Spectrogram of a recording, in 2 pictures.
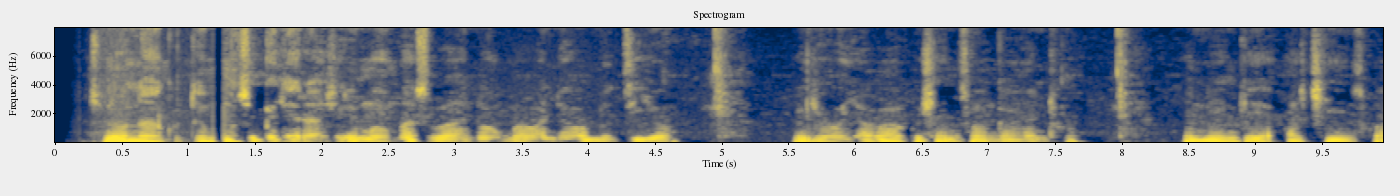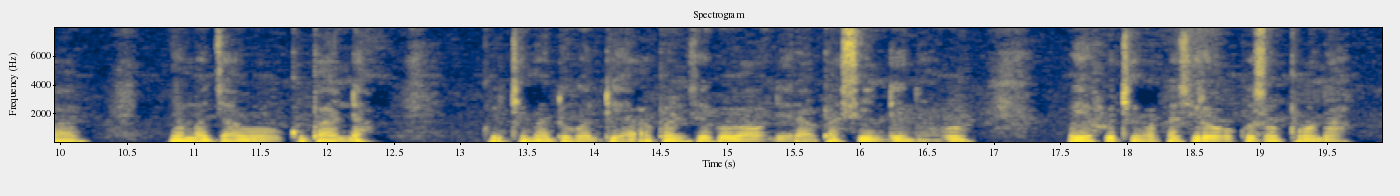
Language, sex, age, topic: Ndau, male, 25-35, health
